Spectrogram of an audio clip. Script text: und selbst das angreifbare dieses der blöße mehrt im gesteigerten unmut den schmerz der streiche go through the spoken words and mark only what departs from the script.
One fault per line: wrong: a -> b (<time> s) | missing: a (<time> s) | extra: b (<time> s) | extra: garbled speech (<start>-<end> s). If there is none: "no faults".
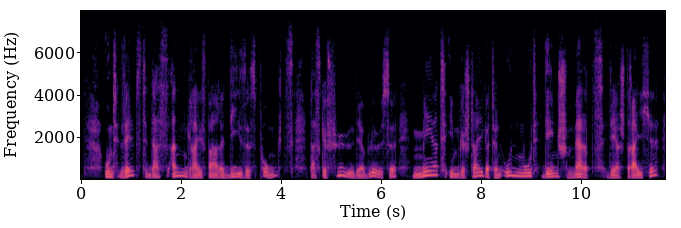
extra: punkts das gefühl (3.5 s)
